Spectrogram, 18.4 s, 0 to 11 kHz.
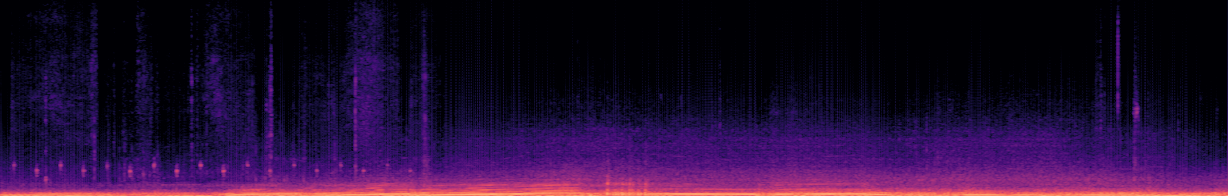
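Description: Hyundai i30 N's 2.0-litre turbocharged four-cylinder engine, heard from inside the cabin, pulls away under acceleration about three seconds in. Its pitch climbs and drops back at each quick upshift of the eight-speed dual-clutch gearbox, then holds steady at cruising speed and steps down once more a few seconds before the end.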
